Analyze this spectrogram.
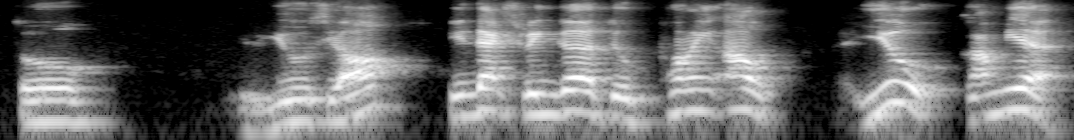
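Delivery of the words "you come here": high, brisk commanding call; mock captain's summons. Shown as a demonstration. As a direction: order someone over, pitched up. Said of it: "This is my commanding finger".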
